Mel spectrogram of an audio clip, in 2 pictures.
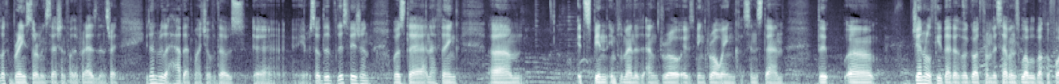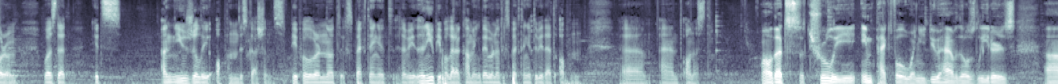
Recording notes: Today we are coming to you from Baku, Azerbaijan, with the first of the two special episodes recorded during the 7th Global Baku Forum.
